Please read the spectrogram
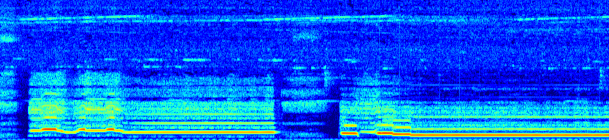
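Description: Background music: a flute melody that stops briefly about three seconds in, then settles on a long held note.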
